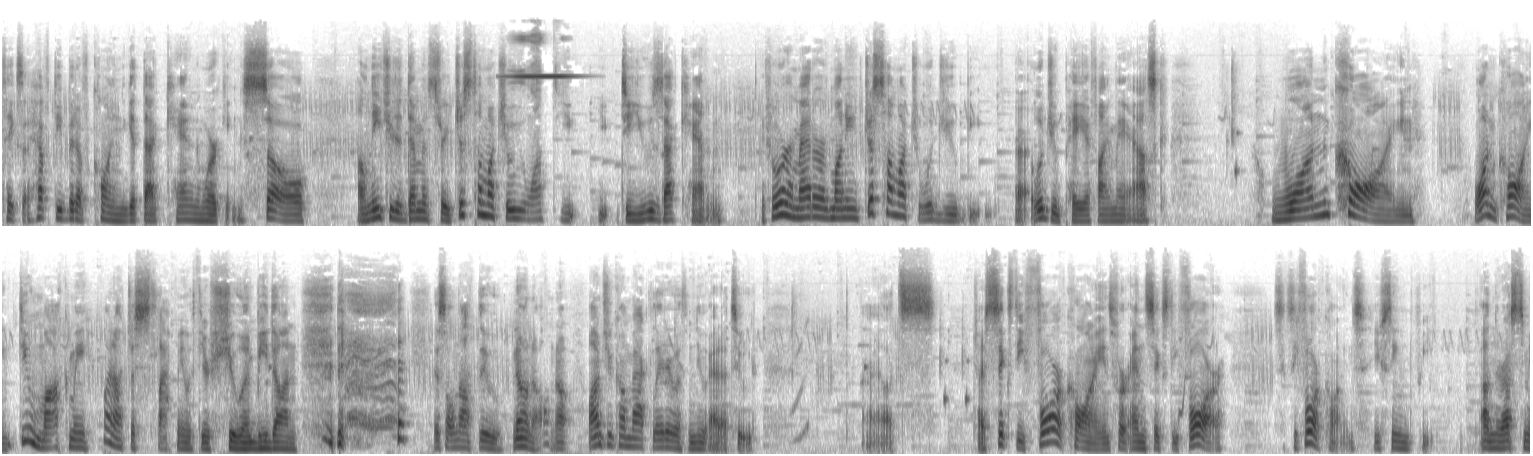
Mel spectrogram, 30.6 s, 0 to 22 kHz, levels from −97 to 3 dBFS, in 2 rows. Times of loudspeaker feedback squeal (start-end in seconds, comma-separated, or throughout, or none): 4.93-6.03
